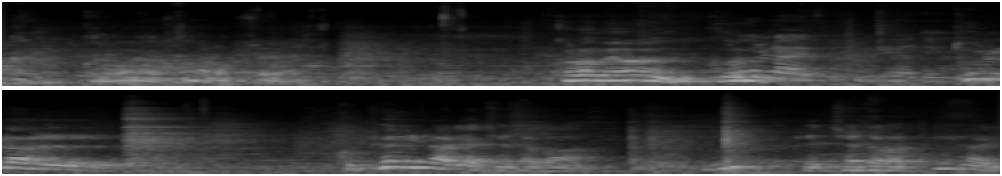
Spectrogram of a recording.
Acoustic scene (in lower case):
restaurant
